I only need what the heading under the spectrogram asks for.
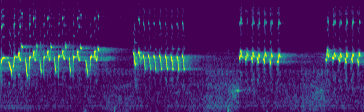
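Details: Sooty-headed bulbul, recorded as lure and tutor song for morning and night: a swooping, rising-and-falling phrase, then three bursts of rapid, even chirps with quiet gaps between them.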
